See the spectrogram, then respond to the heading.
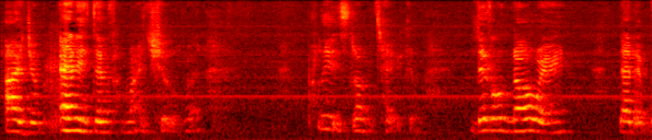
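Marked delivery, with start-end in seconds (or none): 0.0-4.2 mild pleading, higher at the end; understated mother's plea; retold begging. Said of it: "I said".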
